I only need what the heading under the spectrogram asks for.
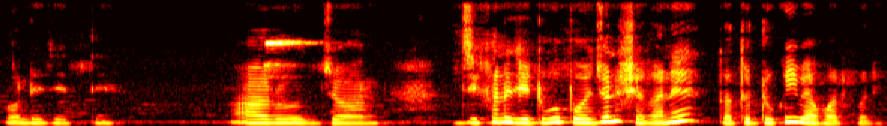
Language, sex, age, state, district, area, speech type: Bengali, female, 18-30, West Bengal, Dakshin Dinajpur, urban, spontaneous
